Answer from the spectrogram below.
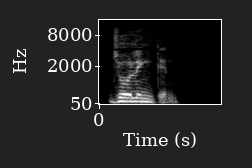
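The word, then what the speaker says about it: Joelinton: You know, it's apparently pronounced how Wellington is, Joe Linton.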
